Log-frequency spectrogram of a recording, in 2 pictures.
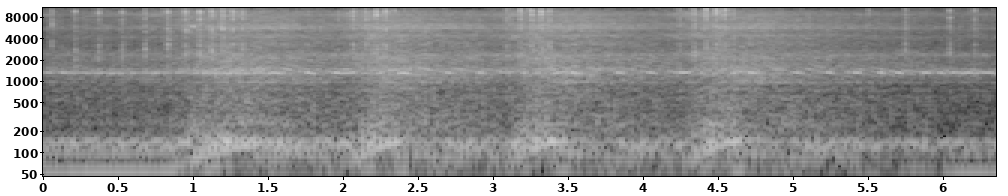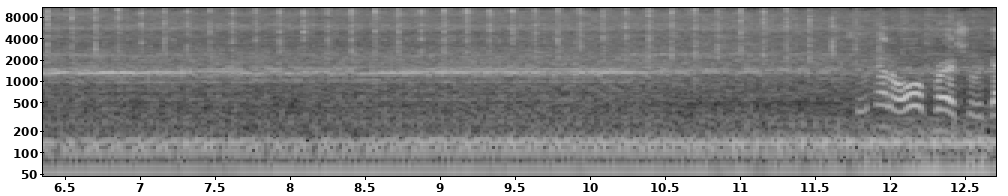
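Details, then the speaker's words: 1979 Camaro small-block V8 from storage, first run after install, choke partly open: steady idle with light, quick ticking on top; exhaust header leak somewhere low, exact spot unknown. "Still got a header leak. Not exactly sure where somewhere down in there, but she sounds good."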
